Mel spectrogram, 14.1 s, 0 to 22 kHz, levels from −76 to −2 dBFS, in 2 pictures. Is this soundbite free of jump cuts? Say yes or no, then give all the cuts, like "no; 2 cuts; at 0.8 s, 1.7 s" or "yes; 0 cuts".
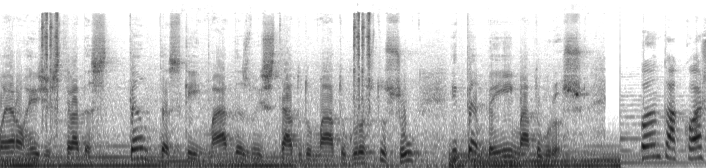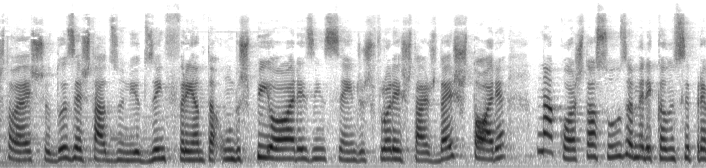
no; 1 cut; at 6.2 s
